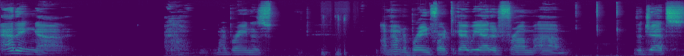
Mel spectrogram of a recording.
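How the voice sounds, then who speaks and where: A man's fairly high voice at a fairly slow pace, with fairly even intonation, long, frequent pauses and big swings in loudness. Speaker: sports podcast co-host. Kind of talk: casual chat. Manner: halting, stumbling over words.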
